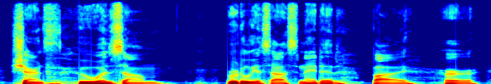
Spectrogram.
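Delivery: low, halting, deadpan solemn delivery; mock funeral officiant. Officiant introducing a eulogy to mourners, mock solemn. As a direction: pretend to introduce a eulogy with grave pauses.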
